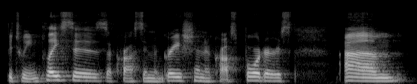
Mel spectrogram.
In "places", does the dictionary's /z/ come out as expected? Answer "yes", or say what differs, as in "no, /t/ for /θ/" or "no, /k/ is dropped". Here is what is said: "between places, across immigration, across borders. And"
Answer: yes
